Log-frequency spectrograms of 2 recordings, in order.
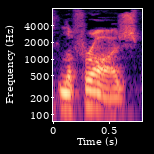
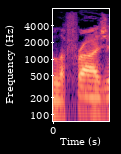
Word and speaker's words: Laphroaig: L-A-P-H-R-O-A-I-G. – Yeah. – I've got Wikipedia telling me, with a little audio clip, it's pronounced Laphroaig. – Laphroaig. All right, so I was saying it wrong.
